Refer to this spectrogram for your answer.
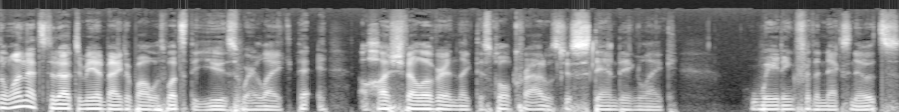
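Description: In a very clean recording with a silent background and a dry, close sound free of echo, a man with a very deep, low pitch speaks at a moderate pace with ordinary pitch variation. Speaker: podcast co-host. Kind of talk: casual chat. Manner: animated, laughs often.

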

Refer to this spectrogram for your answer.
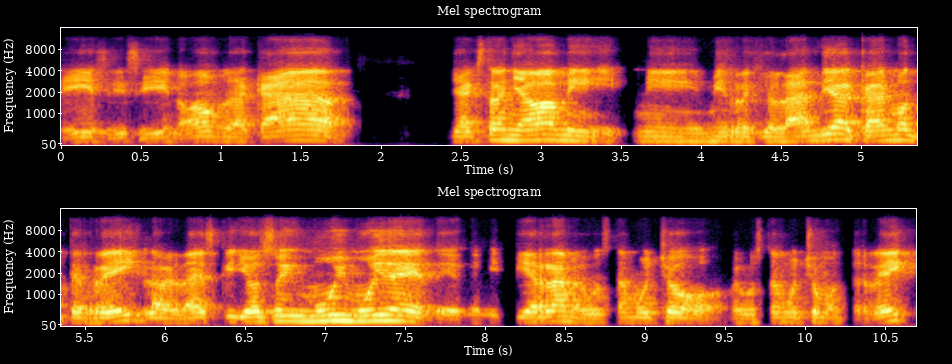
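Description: This man has a normal speaking voice with a fairly high pitch, fairly even intonation and a fairly slow pace. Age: 20s. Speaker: freestyle rapper. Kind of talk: interview.

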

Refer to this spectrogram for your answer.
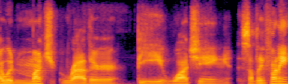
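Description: This man has a medium-pitched voice with a bright, sharp tone and ordinary pitch variation. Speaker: podcast co-host. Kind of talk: casual chat.

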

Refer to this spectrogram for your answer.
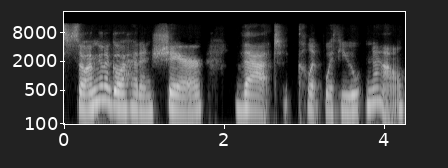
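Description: Against a quiet background, a woman with an ordinary speaking voice talks at a fairly slow pace, with a fairly high pitch and ordinary pitch variation. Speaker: podcast co-host. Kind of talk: casual chat.

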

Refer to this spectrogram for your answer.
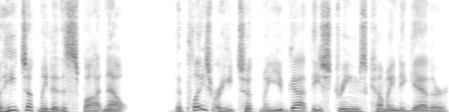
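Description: A man with a medium pitch and very wide pitch swings is heard on a very clean recording with a silent background and a dry, close sound with no echo. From Pennsylvania. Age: 60s. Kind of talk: inspirational storytelling. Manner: animated.

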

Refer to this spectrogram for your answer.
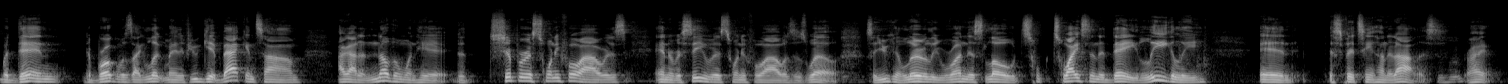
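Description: A man with a normal speaking voice talks at a medium pitch and moderate pace, with ordinary pitch variation, on a very clean recording with a silent background. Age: 30s. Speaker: trucking dispatch course entrepreneur. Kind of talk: casual chat.

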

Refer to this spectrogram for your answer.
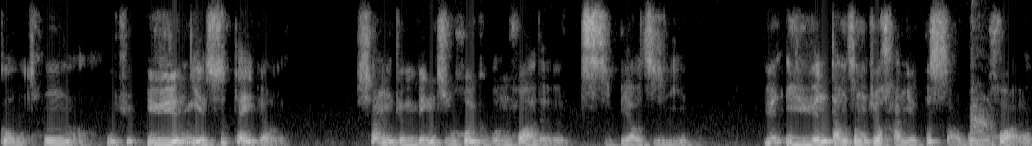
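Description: A man speaks at a fairly slow pace with lively intonation and a somewhat breathy sound. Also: medium pitch for a man. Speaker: translator and podcast co-host. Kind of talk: casual chat.

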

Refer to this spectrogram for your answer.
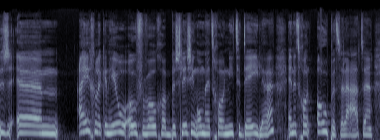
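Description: A woman with an unremarkable speaking voice and medium pitch talks at a fairly slow pace with ordinary pitch variation and very even loudness, in a very clean recording with a silent background. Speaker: podcast co-host. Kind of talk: casual chat.

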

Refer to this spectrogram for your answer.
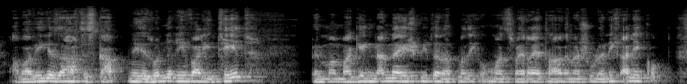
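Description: A man at a very fast pace and medium pitch, with audible room echo. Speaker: football coach. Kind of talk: casual interview. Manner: hesitant with fillers.

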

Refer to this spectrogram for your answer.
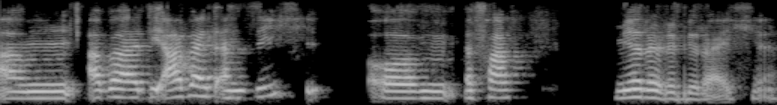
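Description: Speaking very slowly with a Chechen accent, a woman uses a fairly high pitch and ordinary pitch variation. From Chechnya. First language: Chechen (speaking German). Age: 30s. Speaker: cyber security engineer. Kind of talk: interview. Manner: hesitant, many fillers.

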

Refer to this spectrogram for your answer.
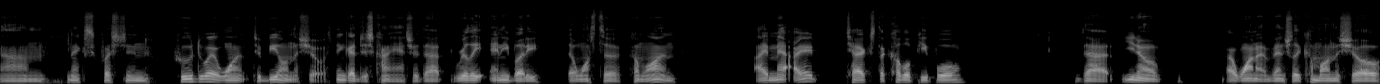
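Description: The speech moves at a moderate pace with ordinary pitch variation and long, frequent pauses, in a dry, close sound with no echo. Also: man, very deep, low pitch for a man. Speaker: podcast host. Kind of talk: casual chat. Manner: casual, rambling, excitable.

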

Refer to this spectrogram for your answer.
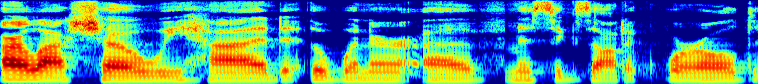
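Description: A woman's very deep, low voice at a fairly slow pace, in a very clean recording with a silent background. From southern New Mexico. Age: 30s. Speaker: burlesque dancer and troupe founder. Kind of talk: casual chat. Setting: at home.

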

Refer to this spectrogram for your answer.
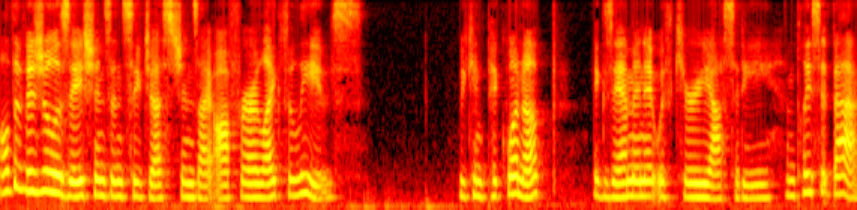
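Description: A woman's normal speaking voice at a medium pitch, with ordinary pitch variation. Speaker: meditation teacher. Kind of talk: guided meditation. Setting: video call. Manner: slow, calm, soothing; gentle, unhurried with long pauses.

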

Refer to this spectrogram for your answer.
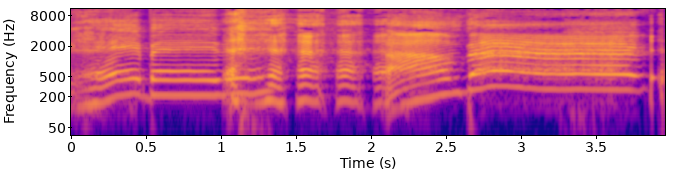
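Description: A put-on character voice with a fairly high pitch swings very widely in pitch over light background noise. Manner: mocking, smug, sarcastic.

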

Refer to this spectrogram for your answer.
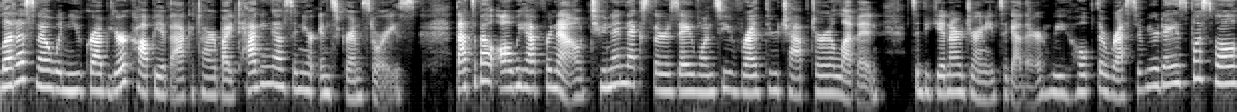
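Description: Her tone bright and sharp, a woman talks at a fairly quick pace with a fairly high pitch and lively intonation. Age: 30s. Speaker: book podcast co-host. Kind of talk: casual chat.

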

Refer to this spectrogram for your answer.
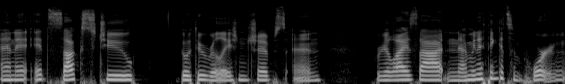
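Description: A woman talks at a moderate pace in an ordinary speaking voice, medium in pitch with fairly even intonation. The very clean recording has a silent background and a dry, close sound with no echo. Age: 30s. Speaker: podcast host. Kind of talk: solo casual monologue. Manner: laughs often.

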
